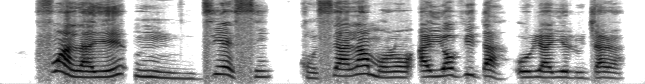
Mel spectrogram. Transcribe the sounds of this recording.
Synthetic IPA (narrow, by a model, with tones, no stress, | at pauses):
fũ˦a˦˨la˨je˨˦˨dĩ˨˦ɛ˦˨sĩ˧ | kã˨si˨˦a˧la˦˨mɔ̃˨ɾ̃ɔ̃˧ʔa˧jɔ˦vi˦da˦˨o˦ɾi˦a˧je˧lu˧d͡ʒa˦ɾa˧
